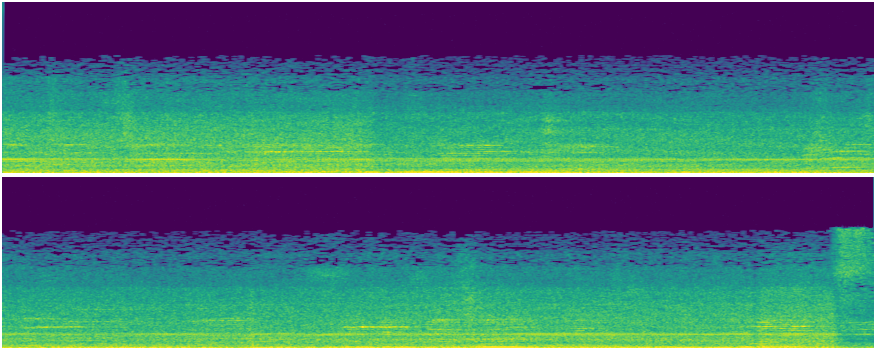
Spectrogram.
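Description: Steady background din inside a shop: a continuous low rumble and hum with a thin steady tone and faint, indistinct voices. It cuts off abruptly near the end.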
